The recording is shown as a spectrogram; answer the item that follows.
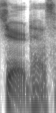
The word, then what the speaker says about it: Jared Hess: Maybe I'm getting his name wrong. No, it's Jared Hess.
